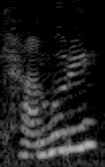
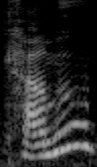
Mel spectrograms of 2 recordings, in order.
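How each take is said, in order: First: The word ends with an added third syllable. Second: The word ends after two syllables. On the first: This is how the locals say it. "but they say kamuri" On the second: This is how the speaker thought it was said. "I think it's kamu"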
